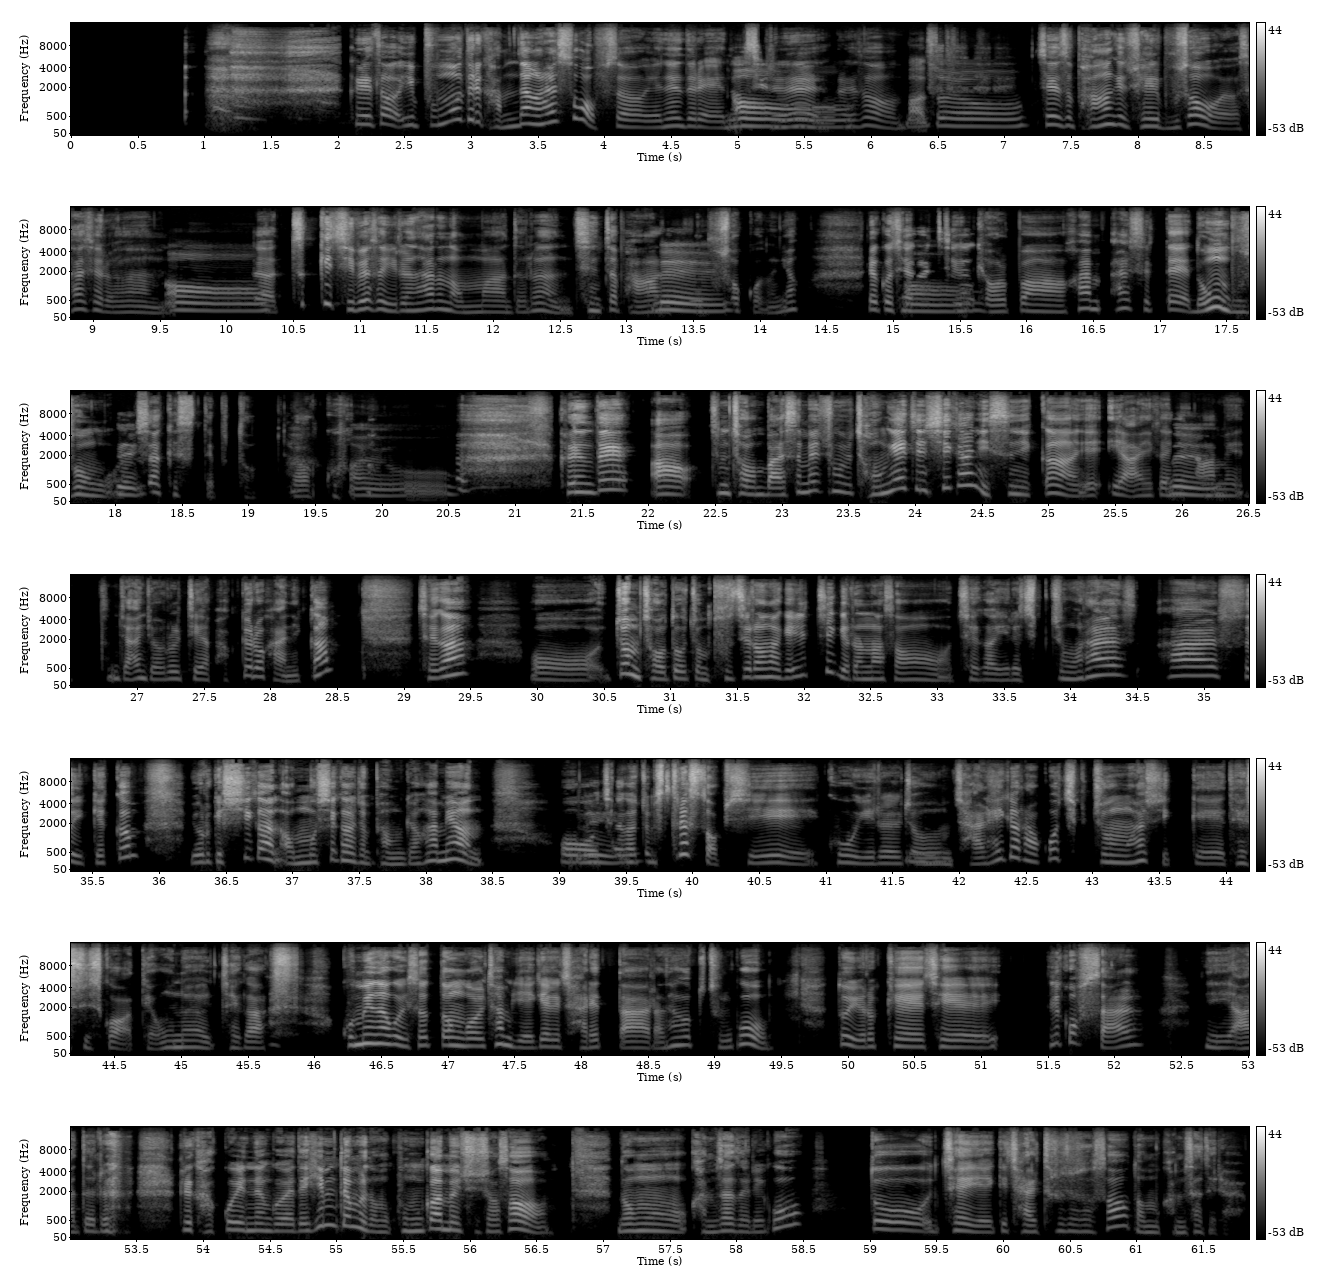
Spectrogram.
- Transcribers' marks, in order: laugh; other background noise; unintelligible speech; gasp; laugh; laughing while speaking: "아들을"; "들어주셔서" said as "드르주셔서"
- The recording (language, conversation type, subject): Korean, advice, 깊은 집중에 들어가려면 어떻게 해야 하나요?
